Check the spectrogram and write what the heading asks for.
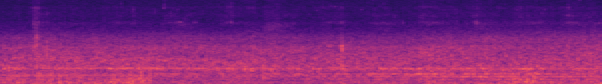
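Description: Steady wind rushing over the microphone of a cyclist riding into a headwind, with a faint steady hum underneath.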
